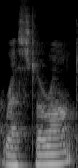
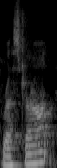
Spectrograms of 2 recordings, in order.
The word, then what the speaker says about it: restaurant: or restaurant um yeah it's kind of confusing because it looks like it should have a little bit more there with that Aur restaurant restaurant but in many cases where it's not an important syllable we can reduce down to two restaurant similar to words like groceries versus groceries interest or interesting versus interesting there's many places where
